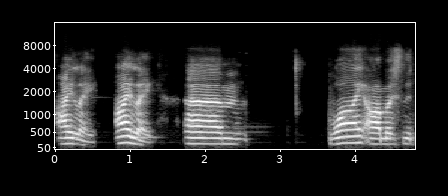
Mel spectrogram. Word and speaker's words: Islay: Scotch whiskies, how do you pronounce Islay? Islay.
